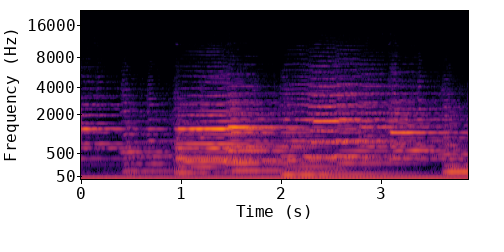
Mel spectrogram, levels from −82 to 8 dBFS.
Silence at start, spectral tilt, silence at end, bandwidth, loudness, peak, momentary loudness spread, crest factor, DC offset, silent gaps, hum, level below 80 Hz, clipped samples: 0 s; -5.5 dB/octave; 0 s; 11.5 kHz; -24 LUFS; -10 dBFS; 19 LU; 16 dB; 1%; none; none; -44 dBFS; under 0.1%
